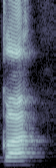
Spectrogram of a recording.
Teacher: देखिए साहब कंठ में स्पर्श हुआ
